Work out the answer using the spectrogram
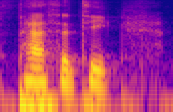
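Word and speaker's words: Pathétique: We At first, I was like, okay, I can trust this YouTuber's pronunciation, but that's Pathetique.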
